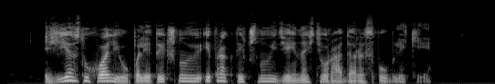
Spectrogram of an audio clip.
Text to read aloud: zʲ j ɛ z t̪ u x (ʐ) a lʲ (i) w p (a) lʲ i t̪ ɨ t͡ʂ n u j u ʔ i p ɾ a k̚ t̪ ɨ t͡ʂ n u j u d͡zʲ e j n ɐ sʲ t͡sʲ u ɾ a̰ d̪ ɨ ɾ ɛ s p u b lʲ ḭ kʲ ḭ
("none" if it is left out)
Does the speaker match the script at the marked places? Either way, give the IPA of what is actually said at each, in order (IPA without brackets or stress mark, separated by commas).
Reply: v, i, ɐ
